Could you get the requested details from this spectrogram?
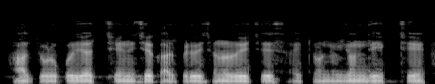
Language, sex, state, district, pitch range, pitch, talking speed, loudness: Bengali, male, West Bengal, Dakshin Dinajpur, 75-80 Hz, 80 Hz, 165 wpm, -19 LUFS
